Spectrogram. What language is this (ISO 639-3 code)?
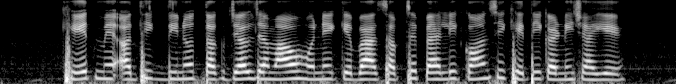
mag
